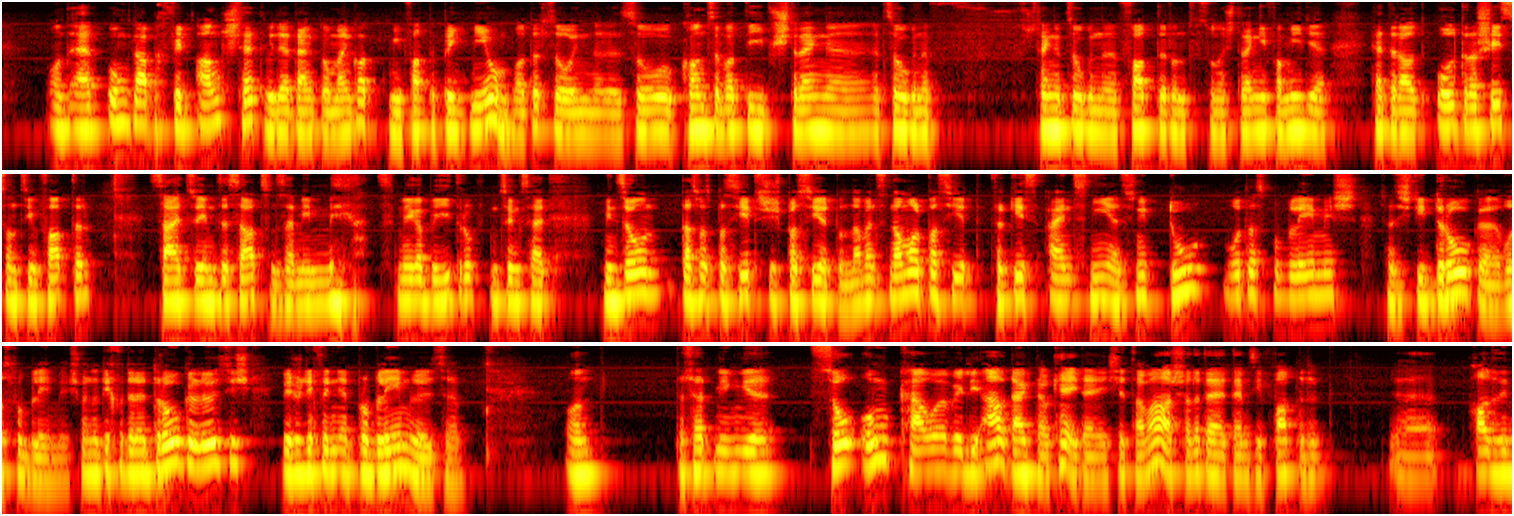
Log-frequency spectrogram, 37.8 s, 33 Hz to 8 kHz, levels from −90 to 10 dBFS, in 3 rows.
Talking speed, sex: 200 wpm, male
